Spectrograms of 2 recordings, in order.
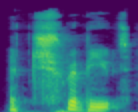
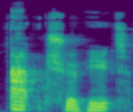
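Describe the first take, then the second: First: The stress is on the second syllable. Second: The stress is on the first syllable. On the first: It is used as a verb. "here as a verb" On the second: It is used as a noun. "as a noun where you stress the first"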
